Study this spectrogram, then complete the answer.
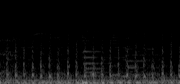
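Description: An MD500 helicopter in the SimCopter video game gives off a fast, pulsing rotor chop over a low engine drone, steady and fairly faint with no voices.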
